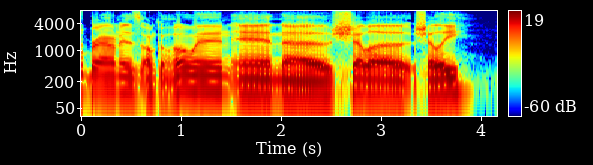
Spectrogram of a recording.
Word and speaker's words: Shelagh: Phil Brown is Uncle Owen, and Shelley. It's spelled very interestingly, almost like Shillelagh.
